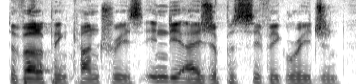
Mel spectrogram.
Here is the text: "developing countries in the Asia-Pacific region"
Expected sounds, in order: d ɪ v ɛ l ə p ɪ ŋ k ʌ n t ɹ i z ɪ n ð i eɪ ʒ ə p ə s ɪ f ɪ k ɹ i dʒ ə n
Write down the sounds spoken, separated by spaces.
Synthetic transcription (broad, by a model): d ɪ v ɛ l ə p ɪ ŋ k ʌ n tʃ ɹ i z ɪ n ð i eɪ ʒ ə p ə s ɪ f ɪ k ɹ i dʒ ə n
